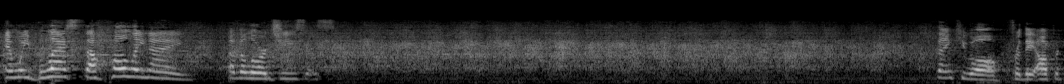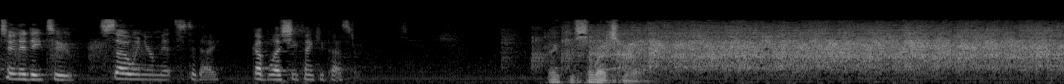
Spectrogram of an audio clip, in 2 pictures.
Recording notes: In this last session of The FOCUS Conference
